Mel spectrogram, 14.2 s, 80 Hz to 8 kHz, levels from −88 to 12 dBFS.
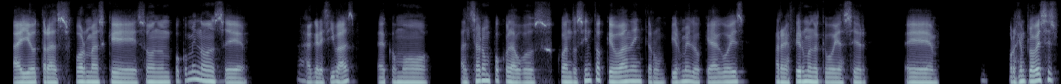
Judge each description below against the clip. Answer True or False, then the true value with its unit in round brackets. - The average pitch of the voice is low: True (130 Hz)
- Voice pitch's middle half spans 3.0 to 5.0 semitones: False (2.5 semitones)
